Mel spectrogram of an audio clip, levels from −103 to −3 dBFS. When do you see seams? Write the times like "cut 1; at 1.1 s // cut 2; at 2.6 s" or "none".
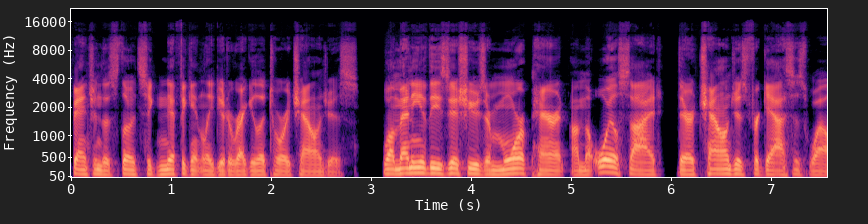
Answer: none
